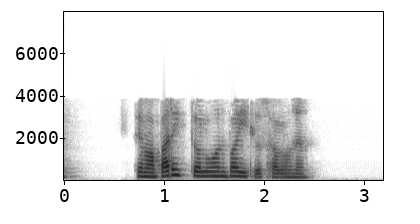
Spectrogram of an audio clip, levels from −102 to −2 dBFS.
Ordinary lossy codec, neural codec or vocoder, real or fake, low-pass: AAC, 16 kbps; codec, 16 kHz, about 1 kbps, DyCAST, with the encoder's durations; fake; 7.2 kHz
